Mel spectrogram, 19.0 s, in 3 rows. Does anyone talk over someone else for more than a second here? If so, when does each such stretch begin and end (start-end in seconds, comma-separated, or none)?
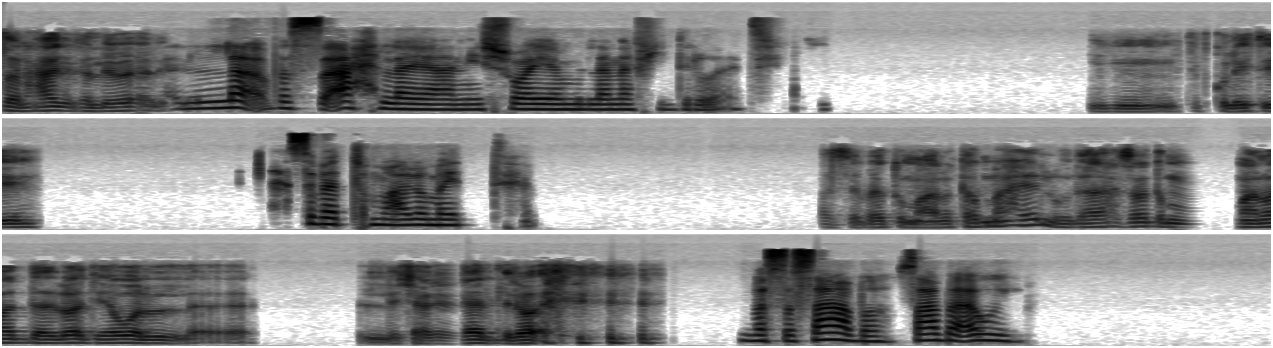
none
